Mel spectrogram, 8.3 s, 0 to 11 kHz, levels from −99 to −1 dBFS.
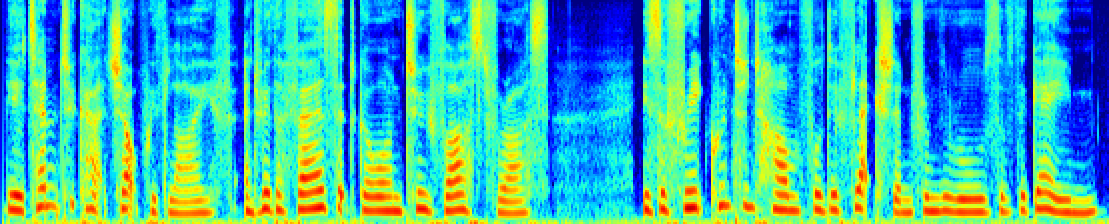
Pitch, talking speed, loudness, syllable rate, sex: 210 Hz, 210 wpm, -19 LUFS, 4.7 syllables/s, female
